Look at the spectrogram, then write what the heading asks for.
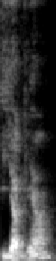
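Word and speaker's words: यज्ञ: And then, demystify, is it Yajna, Yajna, or Yagya? We are actually, we put here that the correct pronunciation is Yajna, but this is all influence of Neo-Indo-Aryan languages into the Sanskrit language.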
